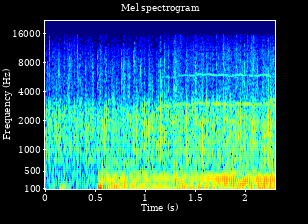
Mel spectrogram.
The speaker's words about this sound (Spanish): ¡Fuerte el aplauso para Mar Lender!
